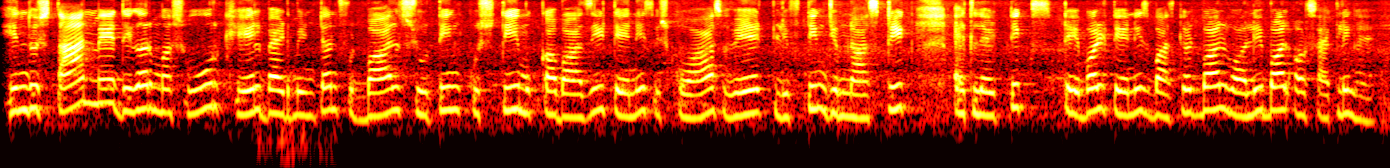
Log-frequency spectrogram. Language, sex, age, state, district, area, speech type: Urdu, female, 18-30, Uttar Pradesh, Mau, urban, read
